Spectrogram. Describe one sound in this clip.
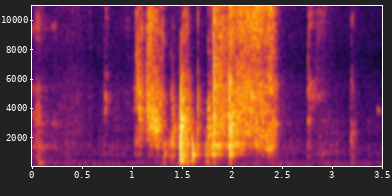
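A book's page rustles as it is turned.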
